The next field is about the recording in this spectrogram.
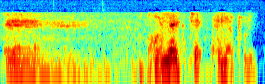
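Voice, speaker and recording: A man speaks haltingly as a spokesperson in a live interview over a poor phone line. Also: on the high side, little pitch movement, slightly rough, no room sound. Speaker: political party spokesperson on transport. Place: phone call.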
